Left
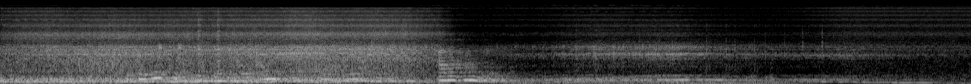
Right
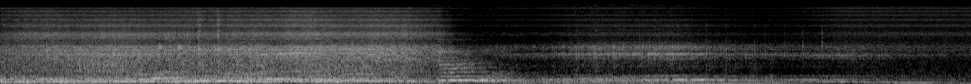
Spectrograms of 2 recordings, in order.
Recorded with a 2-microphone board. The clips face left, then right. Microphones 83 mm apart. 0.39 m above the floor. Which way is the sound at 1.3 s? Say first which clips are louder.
Left 3 dB; 25° left (ahead or behind).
